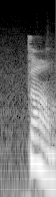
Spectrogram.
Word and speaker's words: thumb: 어 m 어 m 왜 비가 소리 안 나죠? 비가 소리가 안 나죠. 왜요? 썸브 하려니까 발음이 힘들어서 썸브 하면 자연스럽게 하면 돼요. 어 자연스럽게 하면 돼? 그럼 넌 썸브 해. 아니요 난 썸 할게.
